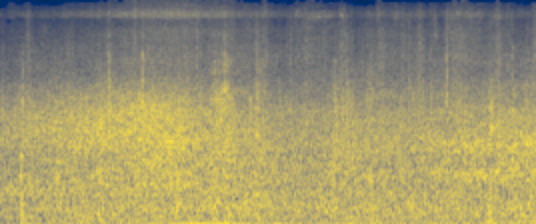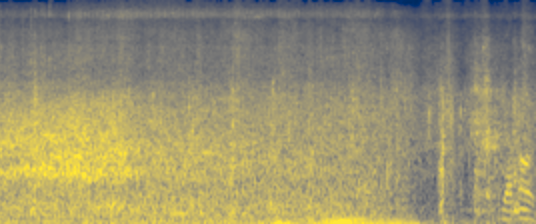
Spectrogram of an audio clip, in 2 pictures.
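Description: Road traffic passing close by: a steady rush of tyres and engines with a low rumble. It swells near the end, then drops away suddenly.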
